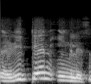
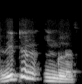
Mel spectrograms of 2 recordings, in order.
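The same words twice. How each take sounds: First: "रिटन इंग्लिश" with full "ten" and "lish"; wrong pronunciation. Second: "रिटन इंग्लिश" with reduced "tuhn" and "gluhs"; corrected pronunciation. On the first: Teacher shows what not to say, "रिटन इंग्लिश" as "ri-ten ing-lish". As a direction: spell out both vowels in "रिटन इंग्लिश". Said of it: "ये नहीं लिख-, रिटन इंग्लिश नहीं". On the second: Teacher models the right form, "रिटन इंग्लिश" with swallowed vowels. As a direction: say "रिटन इंग्लिश" as "ritn ingluhs". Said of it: "रिटन इंग्लिश नहीं". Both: Shown as a demonstration.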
